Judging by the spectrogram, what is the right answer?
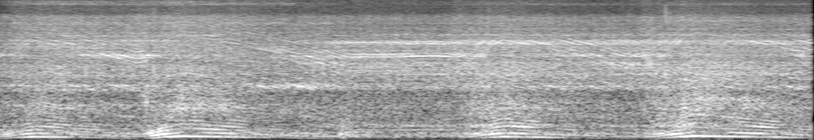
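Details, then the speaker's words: Toyota Avanza with a rough whining engine complaint on acceleration. As the engine revs, a thin high whine rises with speed, loudest at the upper idler bearing, which was then replaced. Idler pulley bearing whine. "kita jelas Hai suara desingan terdengar dari judul bearing atas yang paling kencang"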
